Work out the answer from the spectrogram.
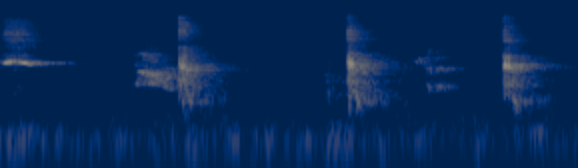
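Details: Black francolin calling: harsh, grating notes with broad noisy bursts about every second, mixed with a thin flat whistle near the start and softer buzzy notes between; quiet low rumble underneath.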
